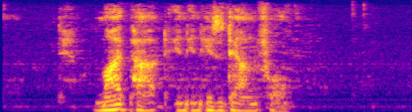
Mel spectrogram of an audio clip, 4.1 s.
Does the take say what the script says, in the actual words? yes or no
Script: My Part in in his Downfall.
yes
